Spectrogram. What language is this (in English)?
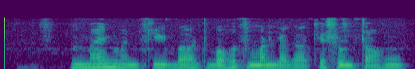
Urdu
